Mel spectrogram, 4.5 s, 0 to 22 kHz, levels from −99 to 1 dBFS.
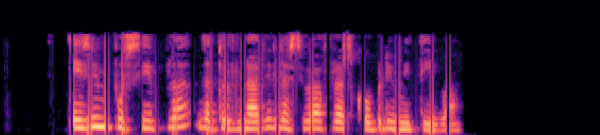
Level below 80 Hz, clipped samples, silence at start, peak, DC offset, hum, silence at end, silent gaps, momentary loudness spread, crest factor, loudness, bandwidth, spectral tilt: -48 dBFS; under 0.1%; 0.55 s; -4 dBFS; under 0.1%; none; 1.05 s; none; 9 LU; 16 dB; -19 LUFS; 8.2 kHz; -4.5 dB/octave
